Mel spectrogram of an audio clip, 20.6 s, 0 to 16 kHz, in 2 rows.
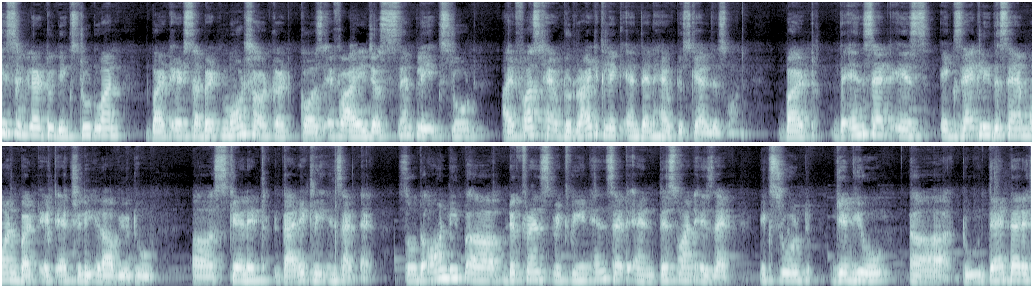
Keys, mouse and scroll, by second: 0.6 click, 1.9 ctrl+z, 3.5 middle click, 4.5 e, 6.4 right click, 6.9 s, 7.8 click, 8.1-11.2 middle drag, 11.0 ctrl+Num_Lock, 11.2 ctrl+z, 12.4-14.4 middle drag, 15.7 click, 16.0 middle click, 16.4 ctrl+z, 18.1 e.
